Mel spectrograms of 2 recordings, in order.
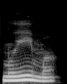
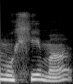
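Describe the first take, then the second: First: No h sound is heard in the middle. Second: An h sound is heard in the middle. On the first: The speaker calls it right. "you don't pronounce the H" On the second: The speaker calls it wrong. "Not not Muhima"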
